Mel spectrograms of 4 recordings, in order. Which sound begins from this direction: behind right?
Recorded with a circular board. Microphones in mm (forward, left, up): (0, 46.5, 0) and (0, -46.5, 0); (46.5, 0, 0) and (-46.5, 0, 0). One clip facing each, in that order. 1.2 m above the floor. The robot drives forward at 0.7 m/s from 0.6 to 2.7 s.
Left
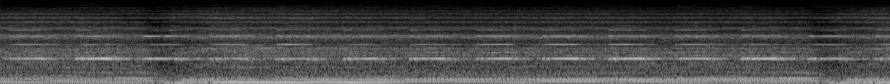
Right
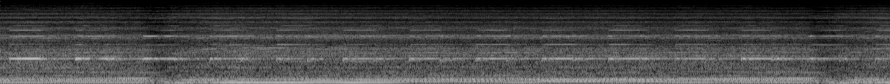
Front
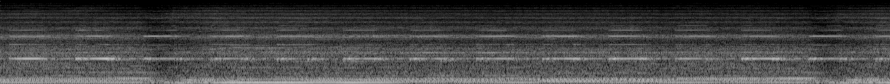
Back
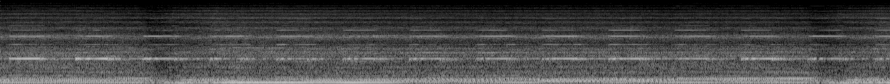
An engine running, at 0.0 s.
